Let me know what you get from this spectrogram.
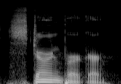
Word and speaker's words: Sternberger: I'm going to use it until it is in my brain that it's a hard G. Sternberger.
